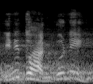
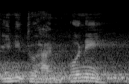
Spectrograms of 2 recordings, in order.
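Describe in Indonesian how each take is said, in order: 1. Terdengar mengejek dan menantang. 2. Terdengar bingung dan penasaran. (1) "bukan bertanya, bukan ragu, tapi menjatuhkan kepada para kaumnya" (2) "Itu orang yang bingung kan begitu"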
